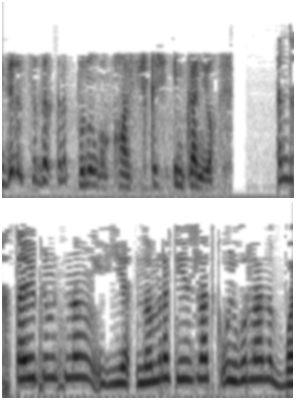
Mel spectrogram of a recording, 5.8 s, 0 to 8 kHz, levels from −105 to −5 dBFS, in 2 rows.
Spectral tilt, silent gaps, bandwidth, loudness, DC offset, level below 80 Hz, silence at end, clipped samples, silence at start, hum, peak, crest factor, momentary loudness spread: -9.5 dB/octave; none; 5.8 kHz; -24 LUFS; 0.1%; -56 dBFS; 0 s; under 0.1%; 0 s; none; -6 dBFS; 18 dB; 10 LU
